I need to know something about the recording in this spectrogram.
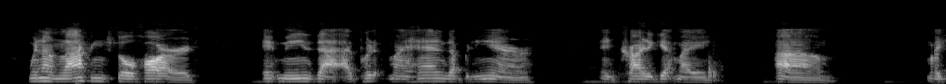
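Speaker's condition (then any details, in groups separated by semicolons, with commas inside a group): Cerebral palsy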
